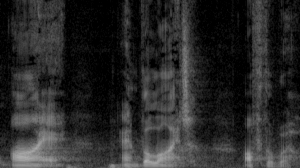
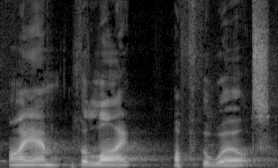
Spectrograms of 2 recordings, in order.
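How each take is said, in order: First: I, am the light of the world said much lower and much softer, with pauses; quiet reverent statement; hushed, awed. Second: Said in the usual way. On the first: Shown as a demonstration. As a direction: let it drop to a near hush. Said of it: "It's brilliant of Jesus". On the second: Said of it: "And Jesus says".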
